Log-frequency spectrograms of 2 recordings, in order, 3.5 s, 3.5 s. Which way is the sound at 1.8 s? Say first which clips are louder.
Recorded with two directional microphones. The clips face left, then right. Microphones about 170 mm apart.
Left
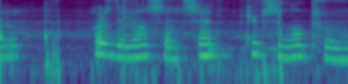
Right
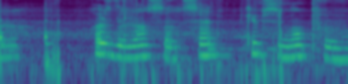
Left 3 dB; 25° left (ahead or behind).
